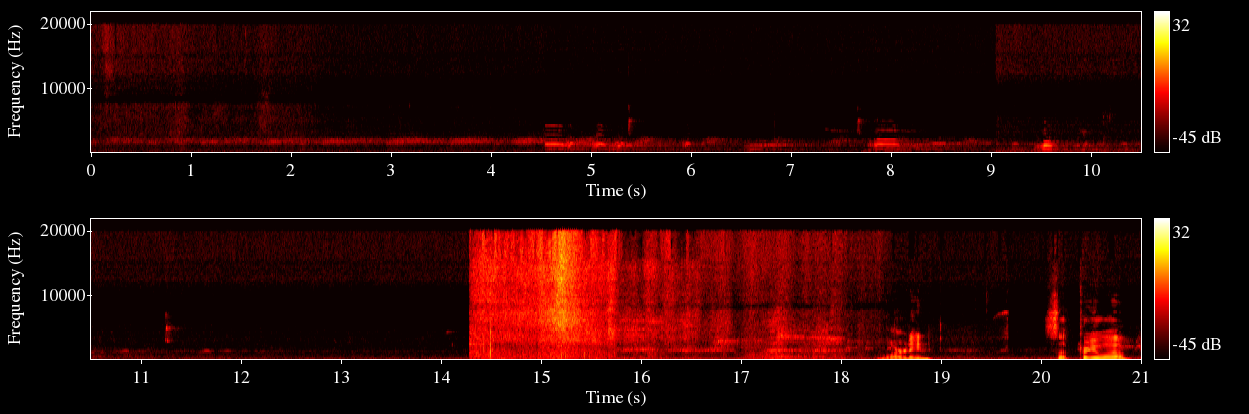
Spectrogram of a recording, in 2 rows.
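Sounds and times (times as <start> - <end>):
honking bird calls: 0.0 - 13.2, 14.3 - 18.4
low outdoor background: 0.0 - 21.0.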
